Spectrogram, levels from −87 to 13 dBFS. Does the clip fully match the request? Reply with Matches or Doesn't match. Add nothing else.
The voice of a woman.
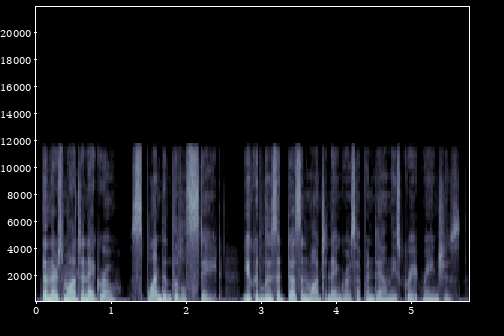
Matches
